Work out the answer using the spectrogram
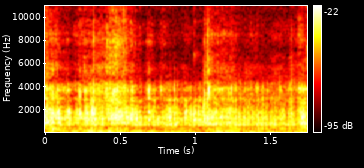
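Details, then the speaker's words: Hornby model railway locomotive in reverse: uneven scraping rattle with no steady hum, crawling and jittering rather than running smoothly; rough jerky running, likely dry and needing lubrication. "it is humming quite a lot if you can hear that right here we go that's at full power now the motor is up here at the front that body's wobbling quite a bit"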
